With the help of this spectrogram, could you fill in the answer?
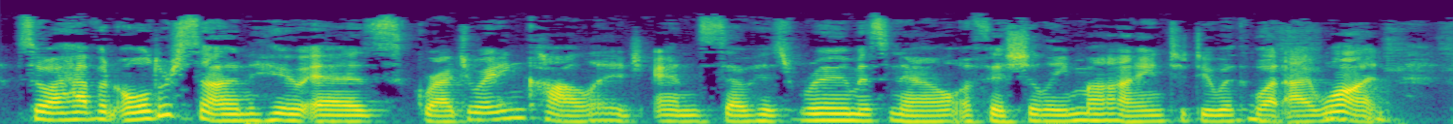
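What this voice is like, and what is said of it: Hoarse voice from a cold. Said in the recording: “I'm a little hoarse this week. I have a cold.”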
